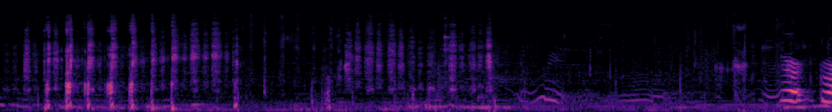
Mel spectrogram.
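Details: Indoors, a dog pants rapidly, then gives thin, quavering whines that bend up and down in pitch while a person asks whether it is hungry and wants food.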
